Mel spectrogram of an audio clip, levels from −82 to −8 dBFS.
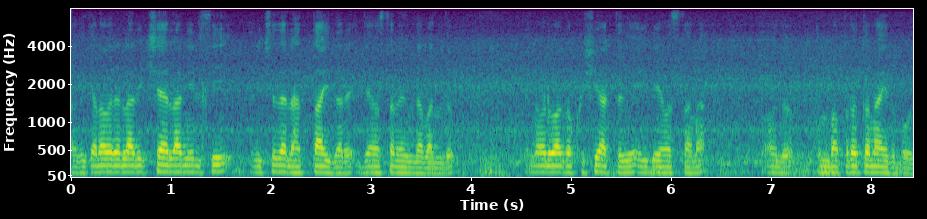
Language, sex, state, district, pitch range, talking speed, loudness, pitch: Kannada, male, Karnataka, Dakshina Kannada, 105-115 Hz, 140 wpm, -19 LUFS, 110 Hz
